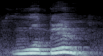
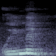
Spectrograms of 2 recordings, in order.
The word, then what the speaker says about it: women: Mind it ইজ নট ওমেন, ইট ইজ উইমেন।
